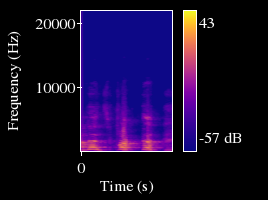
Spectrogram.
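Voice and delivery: high, loud laugh through the words; cracking up while talking. Real, not acted. Co-host reacting to a dark joke, laughing hard.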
